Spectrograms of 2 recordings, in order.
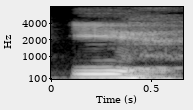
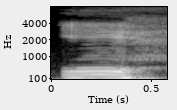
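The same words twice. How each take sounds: The two takes are said the same way.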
